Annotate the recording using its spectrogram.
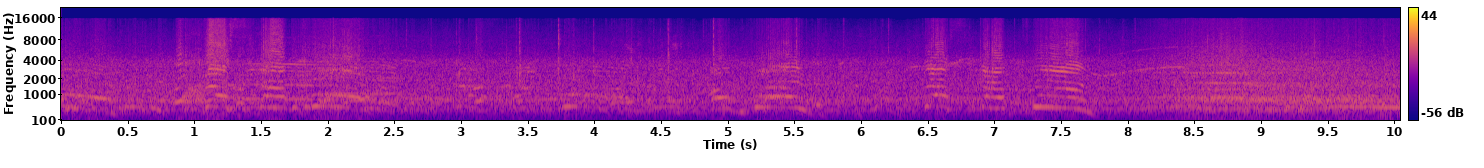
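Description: Football stadium crowd: many voices shouting and chanting at once over a steady crowd roar, with a few sharp claps scattered through and a held chanted note near the end.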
